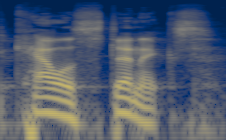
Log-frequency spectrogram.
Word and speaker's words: calisthenics: Is there a ten at the end or is it a calisthenics? It there's no T. It's not catastics.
